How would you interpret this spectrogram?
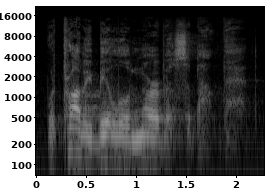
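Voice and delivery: hushed, confiding whisper; soft unvoiced aside. Real, not acted. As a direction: lean in and breathe it to them. Preacher drops to intimate aside.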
